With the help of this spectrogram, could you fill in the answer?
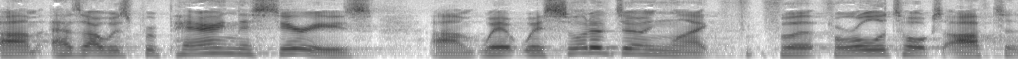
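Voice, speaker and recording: Against a quiet background, a voice with an Australian accent moves very fast through very wide pitch swings. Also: man. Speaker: pastor. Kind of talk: sermon. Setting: church.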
